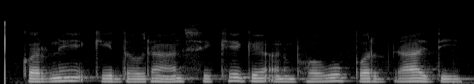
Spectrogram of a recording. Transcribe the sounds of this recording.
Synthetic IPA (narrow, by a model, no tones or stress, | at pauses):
kəɾneked̪ɔːɾaːnsɪkʰeɡəeʔə̰nʊbʱəʋõpəɾd̪ɾaːd͡ʒd̪iː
